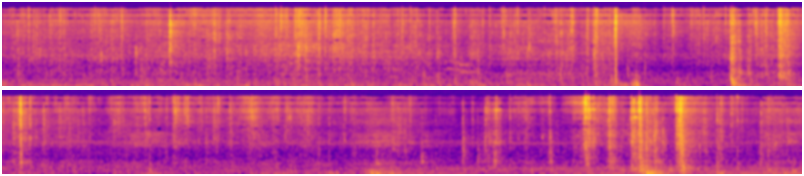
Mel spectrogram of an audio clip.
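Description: Scattered clicks and knocks of a hotel keycard being handled and used at an electronic door lock. A louder clatter near the end comes from the lever handle and latch as the door opens.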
